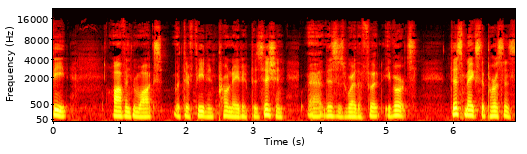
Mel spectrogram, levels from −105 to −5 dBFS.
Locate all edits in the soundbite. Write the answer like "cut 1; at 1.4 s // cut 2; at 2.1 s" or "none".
cut 1; at 1.2 s // cut 2; at 3.7 s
